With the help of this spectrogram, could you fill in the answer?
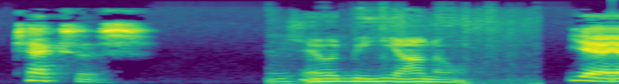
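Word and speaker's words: Llano: Texas it would be Yano yeah Yano I was gonna say the dou L has always been pronounced as a y as far as I know so um yeah Yano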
